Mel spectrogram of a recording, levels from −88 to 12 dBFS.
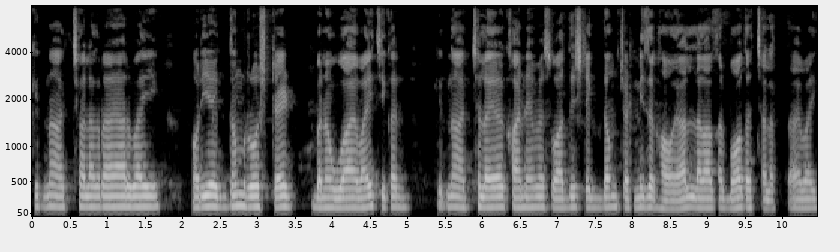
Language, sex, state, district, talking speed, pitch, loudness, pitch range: Hindi, male, Uttar Pradesh, Jyotiba Phule Nagar, 200 wpm, 140 Hz, -17 LUFS, 130-145 Hz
